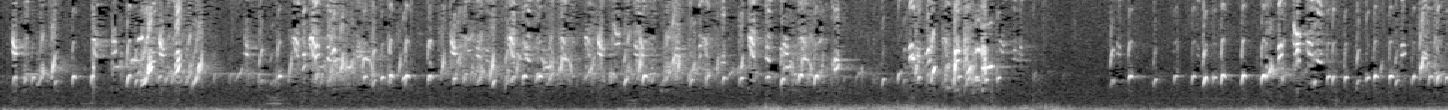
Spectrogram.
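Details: Goldfinch song, long and lively: dense bursts of jingling twitters broken by short pauses, ending in a run of repeated even notes; faint low rumble in the background.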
